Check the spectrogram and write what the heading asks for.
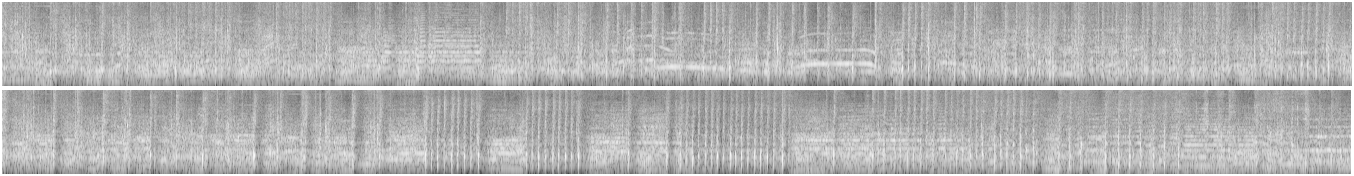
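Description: Marching-band parade music with rapid snare drum rolls.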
